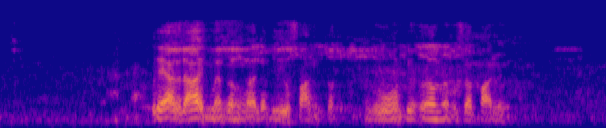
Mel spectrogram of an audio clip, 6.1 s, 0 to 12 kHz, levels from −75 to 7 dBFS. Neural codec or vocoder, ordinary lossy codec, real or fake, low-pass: codec, 16 kHz, 4 kbps, FunCodec, trained on LibriTTS, 50 frames a second; AAC, 64 kbps; fake; 7.2 kHz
